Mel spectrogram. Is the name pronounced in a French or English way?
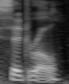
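English. The name is said with English Canadian pronunciation. The speaker calls it wrong. "me and my disgusting Canadian accent"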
